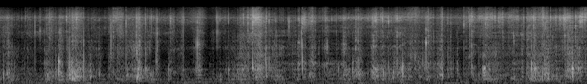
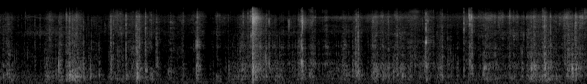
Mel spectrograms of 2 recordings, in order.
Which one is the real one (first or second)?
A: second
